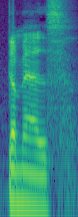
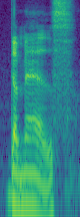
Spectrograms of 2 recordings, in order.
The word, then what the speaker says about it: Dumez: It's duh, like dumb, then mez, like mez, not maze. Dumez. But mez like fez, with an accent on the second syllable. Dumez.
